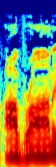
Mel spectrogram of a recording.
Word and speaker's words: Avram: This takes place subsequent to Abram, or Avram as it would be pronounced in the Hebrew, Avram's victory over the four kings that came in and invaded the land.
